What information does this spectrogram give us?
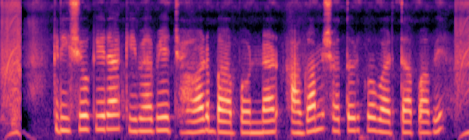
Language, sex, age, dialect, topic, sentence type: Bengali, female, 18-24, Rajbangshi, agriculture, question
